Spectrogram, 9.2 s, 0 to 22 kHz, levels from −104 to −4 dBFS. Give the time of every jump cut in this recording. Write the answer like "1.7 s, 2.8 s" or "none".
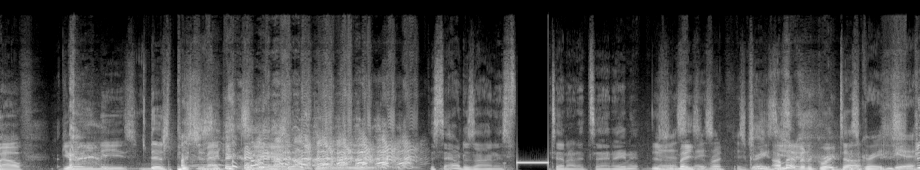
4.1 s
